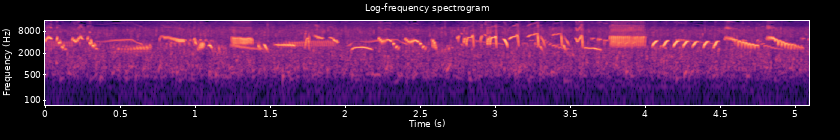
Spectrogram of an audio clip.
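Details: Skylark song from a branjangan training recording with relaxing running water: bright, rapid chain of clear whistles, upward and downward slurs and short rattles, including a quick run of repeated identical notes near the end.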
